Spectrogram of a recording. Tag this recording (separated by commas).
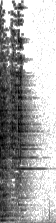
Cutlery, Domestic sounds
